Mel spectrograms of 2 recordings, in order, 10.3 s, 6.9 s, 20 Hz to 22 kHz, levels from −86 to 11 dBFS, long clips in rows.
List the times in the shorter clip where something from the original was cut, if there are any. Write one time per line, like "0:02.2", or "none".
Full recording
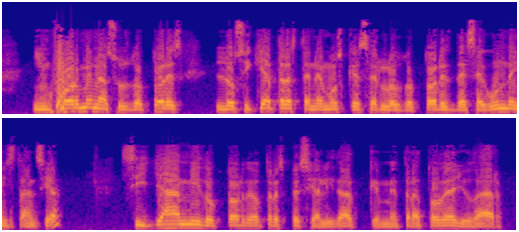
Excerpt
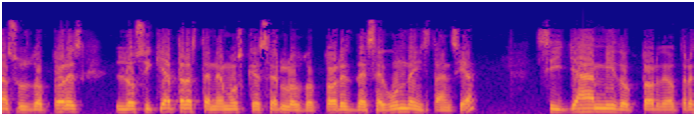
none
